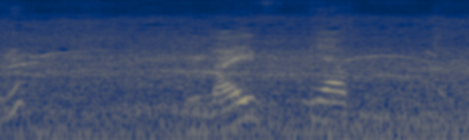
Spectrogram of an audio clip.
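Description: Low, steady rumble of road vehicles, with brief voices of people nearby over it.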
